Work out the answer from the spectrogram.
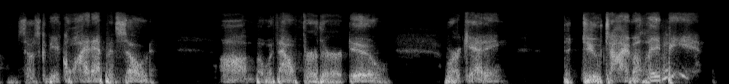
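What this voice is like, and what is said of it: Whispering. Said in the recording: “I'm whispering right now ... I don't want to talk too loud”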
